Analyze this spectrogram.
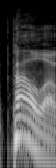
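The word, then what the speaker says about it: Paolo: Yeah, Paulo.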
